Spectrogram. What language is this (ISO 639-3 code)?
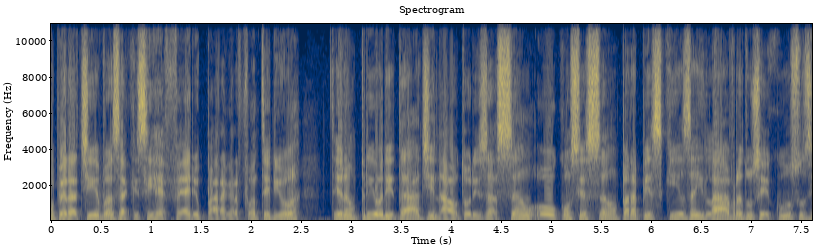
por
